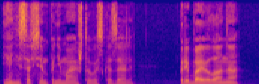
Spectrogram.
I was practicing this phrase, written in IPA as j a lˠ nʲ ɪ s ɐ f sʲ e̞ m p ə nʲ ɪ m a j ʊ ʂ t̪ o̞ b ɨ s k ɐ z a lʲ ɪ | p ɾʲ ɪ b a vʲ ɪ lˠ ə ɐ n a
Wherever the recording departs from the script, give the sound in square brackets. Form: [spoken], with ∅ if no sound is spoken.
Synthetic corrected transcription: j a [∅] nʲ ɪ s ɐ f sʲ e̞ m p ə nʲ ɪ m a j ʊ ʂ t̪ o̞ [v] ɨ s k ɐ z a lʲ ɪ | p ɾʲ ɪ b a vʲ ɪ lˠ ə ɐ n a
